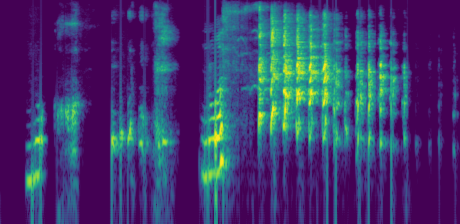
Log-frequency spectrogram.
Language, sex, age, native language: Icelandic, female, 8, Icelandic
